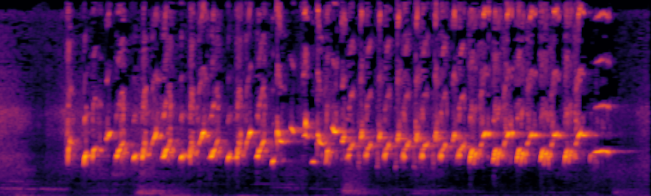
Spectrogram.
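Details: Live recording of a Moroccan goldfinch singing a fast, unbroken stream of high tinkling and buzzy twitters lasting about four seconds, with faint low thumps underneath.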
